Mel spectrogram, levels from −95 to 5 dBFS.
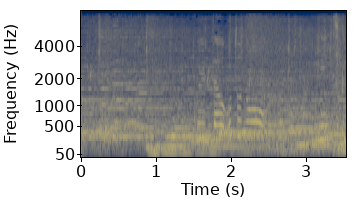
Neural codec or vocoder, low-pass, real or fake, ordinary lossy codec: none; 7.2 kHz; real; none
